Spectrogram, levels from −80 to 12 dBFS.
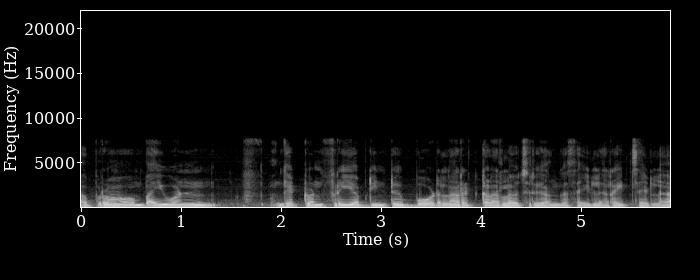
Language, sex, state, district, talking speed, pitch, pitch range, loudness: Tamil, male, Tamil Nadu, Kanyakumari, 160 wpm, 135 Hz, 115-145 Hz, -13 LUFS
